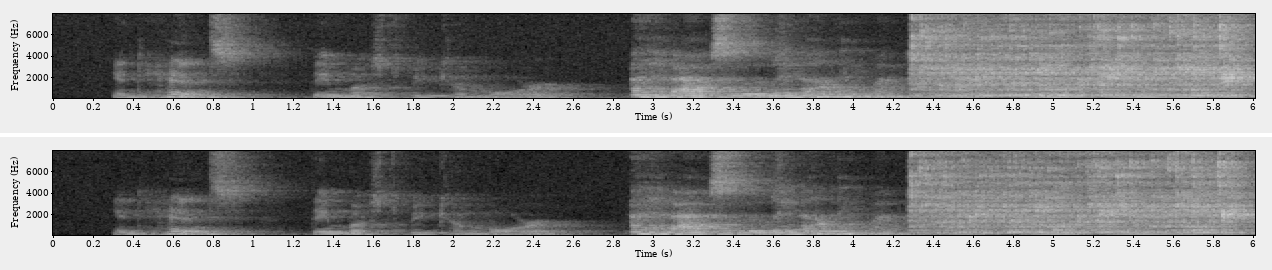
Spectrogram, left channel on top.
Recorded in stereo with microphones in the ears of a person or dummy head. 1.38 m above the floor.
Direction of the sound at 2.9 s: 35° right (ahead or behind).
